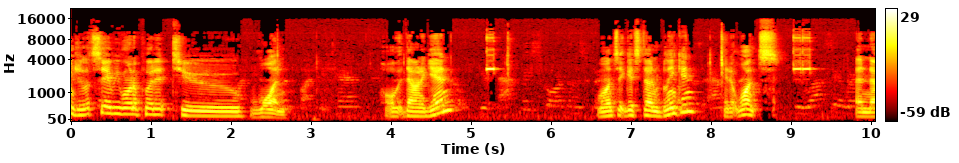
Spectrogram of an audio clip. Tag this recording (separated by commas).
Speech, inside a small room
